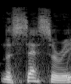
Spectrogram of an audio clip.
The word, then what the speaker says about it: necessary: The point here is that you've got necessary, Now, those unstressed syllables, mm-hmm. the vowel sounds become very weak. – Yeah. – So it's not kind of necessary, but necessary. – Yes. – A lot of schwa sounds.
